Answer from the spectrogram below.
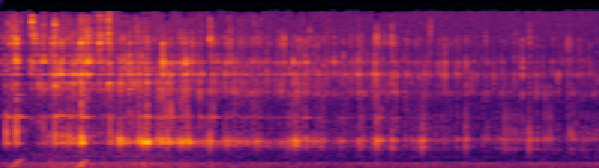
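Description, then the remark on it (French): Wine pours into a glass in a steady, bubbling stream with a clear ringing tone, loudest early on and gradually tapering off over about four seconds, with no one talking. “Bon, je vais la verser.”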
